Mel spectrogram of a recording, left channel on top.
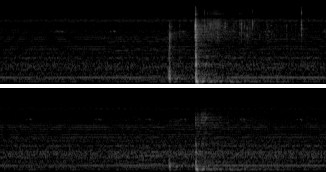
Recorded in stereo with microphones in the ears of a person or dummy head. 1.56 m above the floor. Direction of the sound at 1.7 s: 80° left.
